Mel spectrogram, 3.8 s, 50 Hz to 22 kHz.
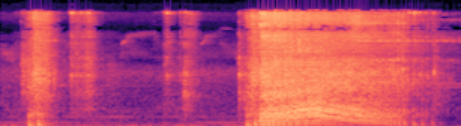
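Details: McCulloch SP125 chainsaw after sealing a gap between carb and intake: single quick rev rises and falls cleanly and settles with no runaway surge; runs properly now.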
